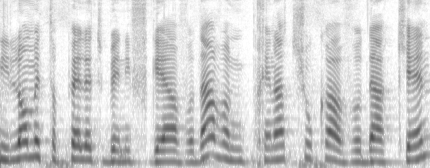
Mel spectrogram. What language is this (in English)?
Hebrew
